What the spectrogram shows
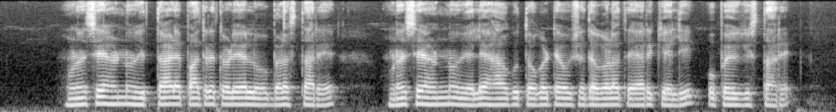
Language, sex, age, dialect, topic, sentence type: Kannada, male, 41-45, Mysore Kannada, agriculture, statement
